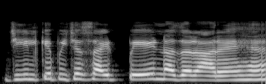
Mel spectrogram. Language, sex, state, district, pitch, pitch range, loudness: Hindi, female, Chhattisgarh, Sarguja, 225 Hz, 215-235 Hz, -12 LUFS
